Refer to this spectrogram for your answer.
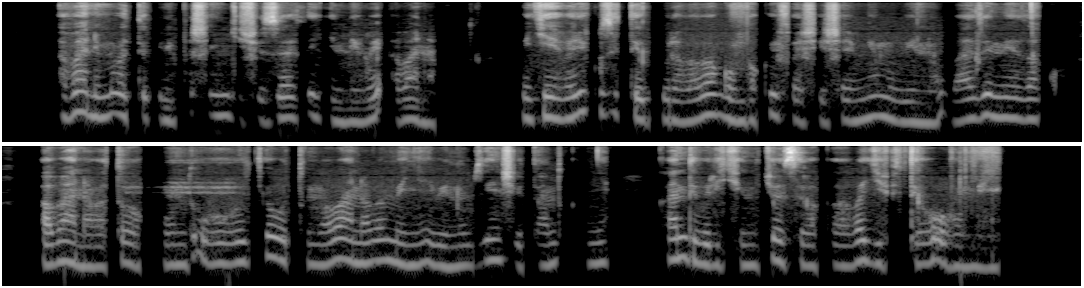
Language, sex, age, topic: Kinyarwanda, female, 18-24, education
